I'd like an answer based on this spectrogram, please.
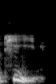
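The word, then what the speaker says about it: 茶: Oh yeah the word for tea.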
